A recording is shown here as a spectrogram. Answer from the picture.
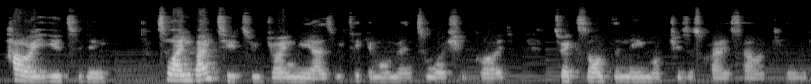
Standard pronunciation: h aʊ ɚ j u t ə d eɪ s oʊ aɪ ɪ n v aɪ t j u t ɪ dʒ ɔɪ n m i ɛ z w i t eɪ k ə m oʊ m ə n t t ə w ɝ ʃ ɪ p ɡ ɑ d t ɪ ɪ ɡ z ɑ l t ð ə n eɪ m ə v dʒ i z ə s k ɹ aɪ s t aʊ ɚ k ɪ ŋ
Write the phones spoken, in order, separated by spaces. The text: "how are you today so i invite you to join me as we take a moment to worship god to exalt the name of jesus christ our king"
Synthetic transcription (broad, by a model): h aʊ ɚ j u t ə d eɪ s oʊ aɪ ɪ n v aɪ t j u t ɪ dʒ ɔɪ n m i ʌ z w i t eɪ k ə m oʊ m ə n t t ə w ɝ ʃ ɪ p ɡ ɑ d t ɪ ɪ ɡ z ɑ l t ð ə n eɪ m ə v dʒ i z ə s k ɹ aɪ s t aʊ ɚ k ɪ ŋ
